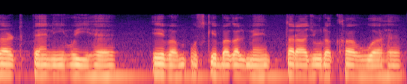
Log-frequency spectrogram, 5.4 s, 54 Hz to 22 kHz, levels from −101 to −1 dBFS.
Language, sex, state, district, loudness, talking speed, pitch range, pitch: Hindi, male, Delhi, New Delhi, -15 LUFS, 135 wpm, 105-110 Hz, 105 Hz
